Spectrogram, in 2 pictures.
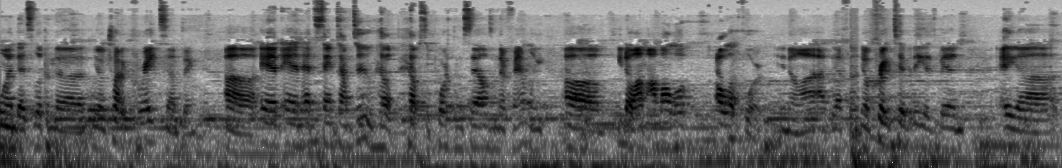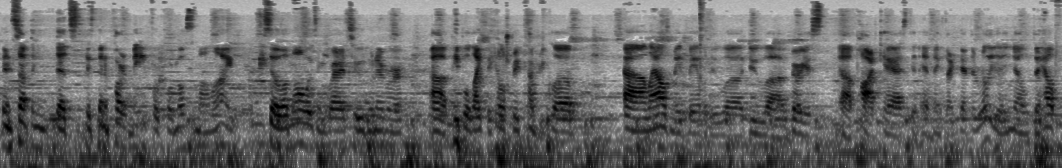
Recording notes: This was actually a previous FB Live recording over the weekend at the Alley Art Festival in Vista, California.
